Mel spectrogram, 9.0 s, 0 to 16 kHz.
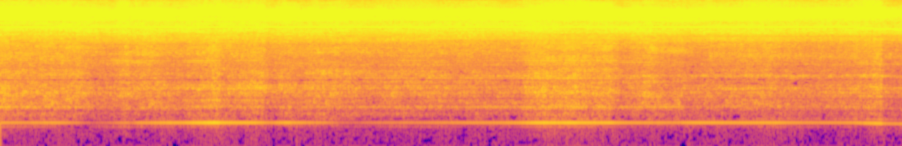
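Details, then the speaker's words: Dremel 3000 rotary tool, five days old, at maximum speed: steady piercing whistle over high motor whine, absent for the first two days after purchase; high-pitched whistle at high speed. "тоже уже был слышен такой пронзительный свист которого изначально не было изначально это в первые два дня после покупки"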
